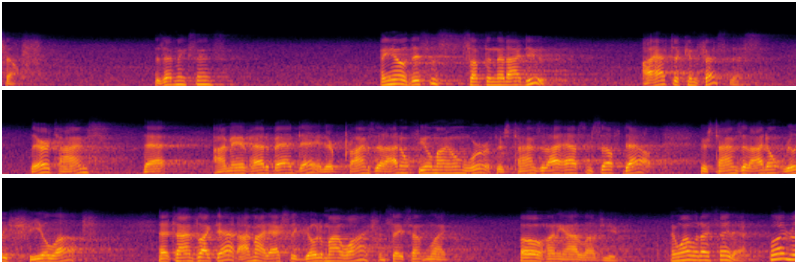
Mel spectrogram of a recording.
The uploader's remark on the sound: Sanctuary Service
